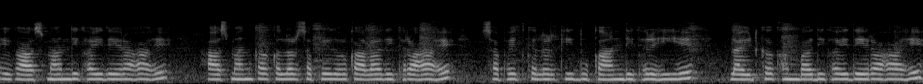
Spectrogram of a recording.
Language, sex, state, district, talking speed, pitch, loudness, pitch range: Hindi, female, Bihar, Gopalganj, 195 wpm, 240 Hz, -27 LUFS, 235-245 Hz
